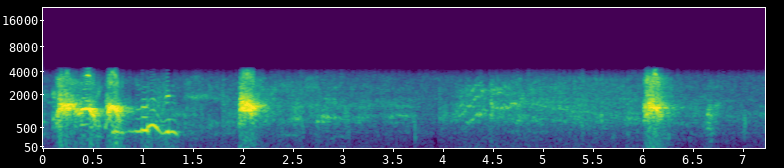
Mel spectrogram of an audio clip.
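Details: A dog that hates a remote control truck lets out a quick cluster of barks and a whining, wavering sound, then single loud barks spaced several seconds apart over low background voices.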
